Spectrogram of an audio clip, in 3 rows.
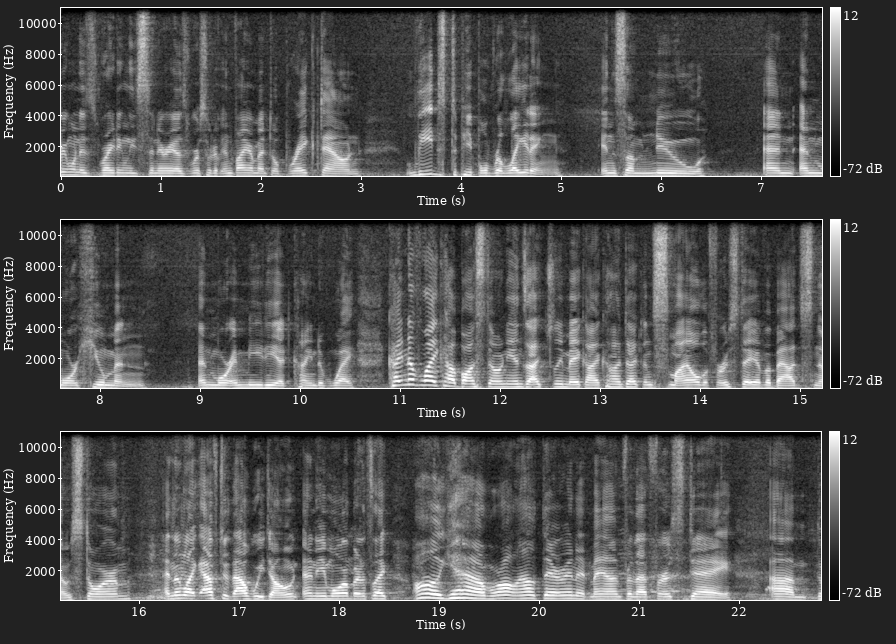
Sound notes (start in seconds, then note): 15.9 laugh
